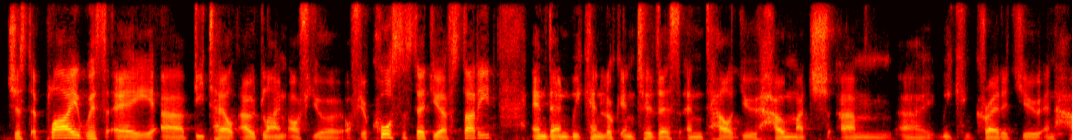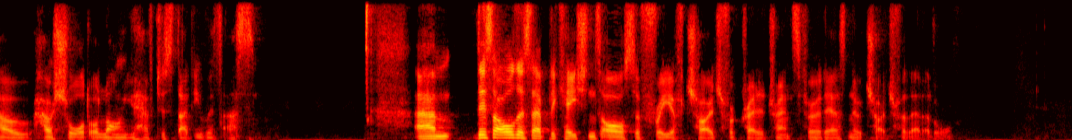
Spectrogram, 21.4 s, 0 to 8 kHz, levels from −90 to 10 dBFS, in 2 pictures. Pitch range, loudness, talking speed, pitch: 95-120 Hz, -29 LUFS, 185 wpm, 105 Hz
